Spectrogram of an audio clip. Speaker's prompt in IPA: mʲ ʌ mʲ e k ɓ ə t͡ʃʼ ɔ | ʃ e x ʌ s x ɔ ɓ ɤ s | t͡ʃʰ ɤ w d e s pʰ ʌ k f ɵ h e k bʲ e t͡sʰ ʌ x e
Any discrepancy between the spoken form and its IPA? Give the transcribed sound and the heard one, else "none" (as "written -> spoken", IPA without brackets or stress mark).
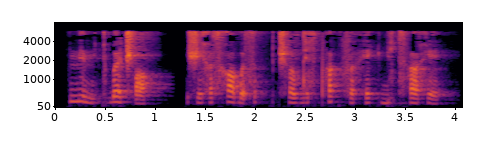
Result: ɵ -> ə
